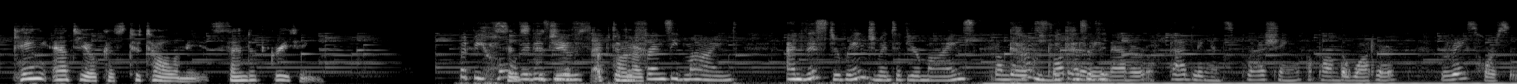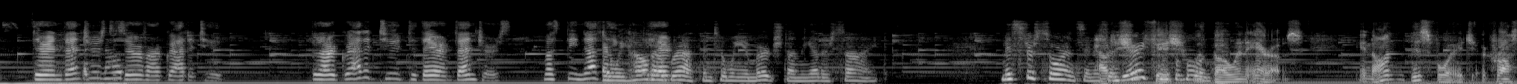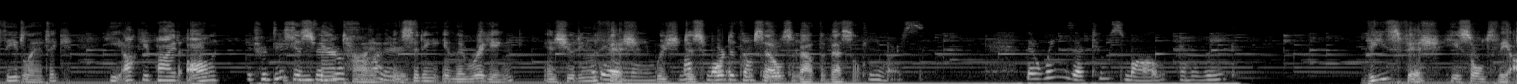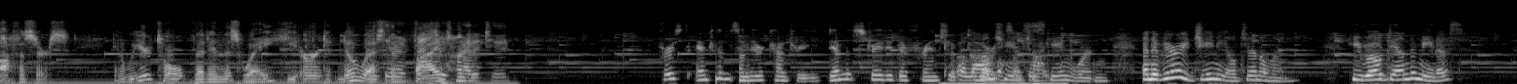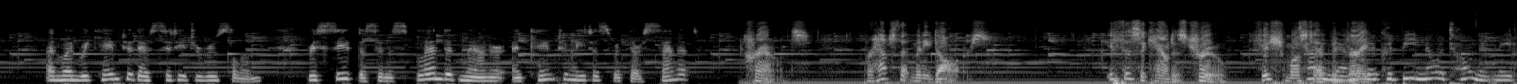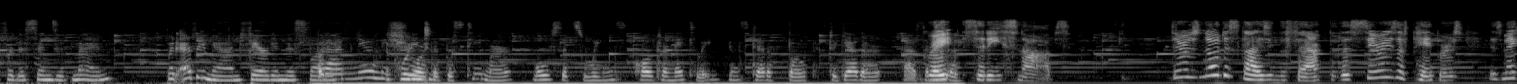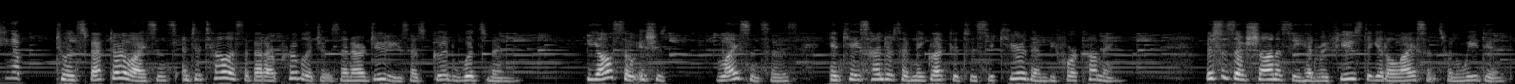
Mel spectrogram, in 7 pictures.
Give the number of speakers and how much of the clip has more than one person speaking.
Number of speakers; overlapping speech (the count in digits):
6, about 15%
